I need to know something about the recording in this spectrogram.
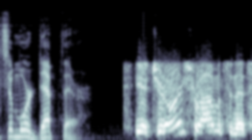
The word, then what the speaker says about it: Janarius Robinson: Yeah, Janarius Robinson, that's how you pronounce it, by the way.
